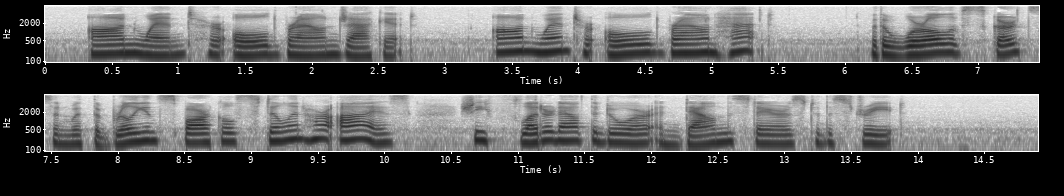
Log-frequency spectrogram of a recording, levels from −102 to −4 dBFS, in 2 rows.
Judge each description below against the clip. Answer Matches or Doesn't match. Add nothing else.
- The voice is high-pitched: Doesn't match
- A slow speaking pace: Doesn't match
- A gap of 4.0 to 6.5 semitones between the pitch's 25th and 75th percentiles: Doesn't match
